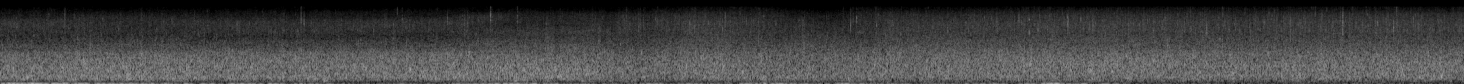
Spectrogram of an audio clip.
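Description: Small mountain creek running over rocks and riffles: a steady rushing of water.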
